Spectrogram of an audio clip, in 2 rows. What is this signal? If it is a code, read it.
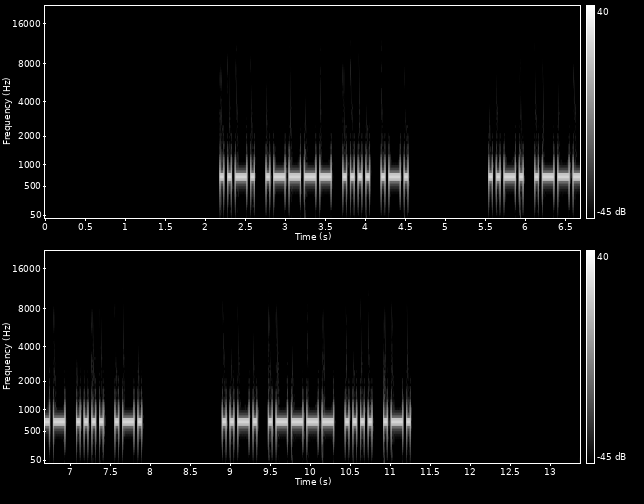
Morse code, heard as a keyed tone, about 25 wpm, 700 Hz. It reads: F1HR F1HR F1HR
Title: DXCC-100 Call Signs - 4 Characters - Repeated 3x - 25wpm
